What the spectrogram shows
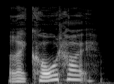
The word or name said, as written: rekordhøj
